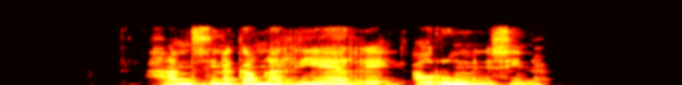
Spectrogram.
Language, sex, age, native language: Icelandic, female, 30-39, Icelandic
